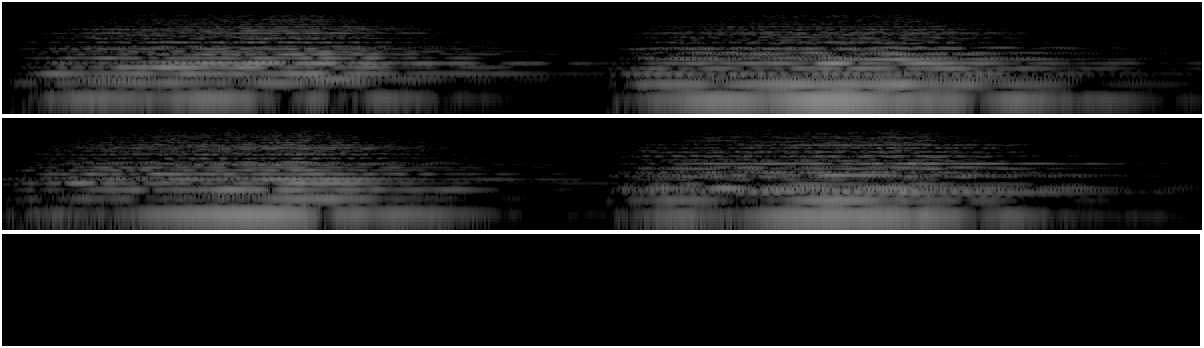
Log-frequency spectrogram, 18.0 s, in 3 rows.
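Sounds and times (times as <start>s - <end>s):
sad music: 0.1s - 11.7s.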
